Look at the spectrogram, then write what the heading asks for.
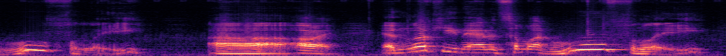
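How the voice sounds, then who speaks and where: An older man, a grandfather, reading a storybook aloud in a homemade style with casual asides. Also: a little high.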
